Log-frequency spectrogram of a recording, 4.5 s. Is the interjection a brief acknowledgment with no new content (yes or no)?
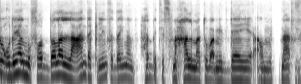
no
